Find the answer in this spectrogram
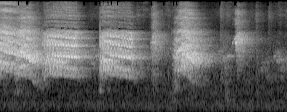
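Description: Indian ringneck parakeet giving four harsh, raspy, high-pitched squawking bursts in under four seconds, possibly scratchy talking; no other sounds are clear.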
